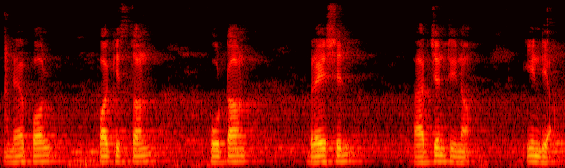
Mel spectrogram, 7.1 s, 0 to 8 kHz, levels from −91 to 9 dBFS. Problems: low volume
